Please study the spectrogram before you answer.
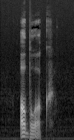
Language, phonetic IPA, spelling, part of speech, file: Polish, [ˈɔbwɔk], obłok, noun, Pl-obłok.ogg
